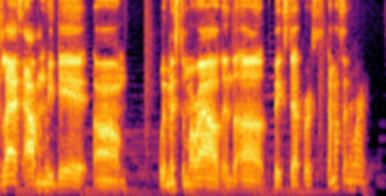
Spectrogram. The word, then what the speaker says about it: Mr. Morale: like especially with this last album he did with Mr. Morale and the Big Steppers.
